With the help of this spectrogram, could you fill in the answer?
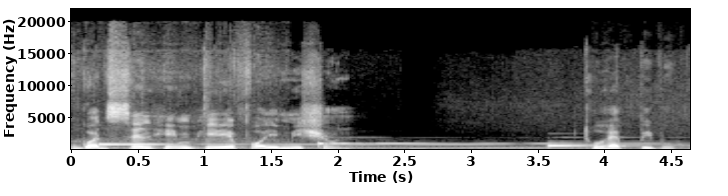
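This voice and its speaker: In this documentary interview, a Haitian woman of middle age, a mother, shares her own story with earnest, non-native English phrasing. Her voice sits on the low side and her pace is slow, with instrumental music running under it.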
